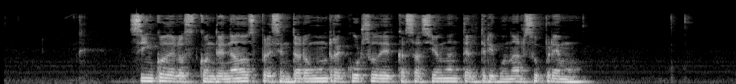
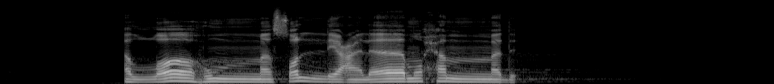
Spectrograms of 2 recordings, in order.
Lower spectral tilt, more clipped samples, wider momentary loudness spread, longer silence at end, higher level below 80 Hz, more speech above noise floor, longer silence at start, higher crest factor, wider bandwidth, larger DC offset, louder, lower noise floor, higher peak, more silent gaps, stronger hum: about the same, -5 dB/octave vs -5.5 dB/octave; neither; second, 4 LU vs 10 LU; second, 1.4 s vs 2.6 s; first, -42 dBFS vs -68 dBFS; second, 39 dB vs over 64 dB; second, 0.8 s vs 1.25 s; about the same, 16 dB vs 18 dB; second, 11.5 kHz vs 14.5 kHz; neither; first, -14 LUFS vs -26 LUFS; second, -52 dBFS vs under -90 dBFS; first, 0 dBFS vs -10 dBFS; neither; neither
